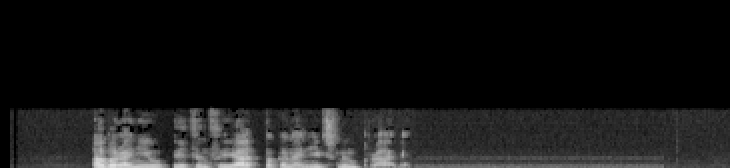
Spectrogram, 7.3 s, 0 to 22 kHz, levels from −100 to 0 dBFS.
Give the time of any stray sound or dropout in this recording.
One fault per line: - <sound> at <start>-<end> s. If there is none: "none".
none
